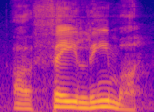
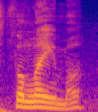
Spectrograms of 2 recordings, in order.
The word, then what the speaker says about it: Thelema: say it as a fait Lima and it's the Leymah if you're pronouncing it correctly from the original Greek and um how he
